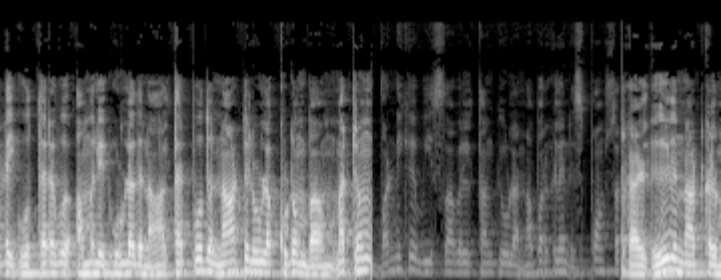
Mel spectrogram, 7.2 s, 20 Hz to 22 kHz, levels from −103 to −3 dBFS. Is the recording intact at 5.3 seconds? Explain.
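No. From 3.71 to 6.22 s the sound collapses by about 28 dB, most likely because one channel is inverted, so the shared, centred content cancels when the two channels are combined in mono. At 5.3 s what survives is only the difference between the channels, a faint residue with the centre missing. A plain dropout or gain fault would instead leave silence or a uniformly quieter copy.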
